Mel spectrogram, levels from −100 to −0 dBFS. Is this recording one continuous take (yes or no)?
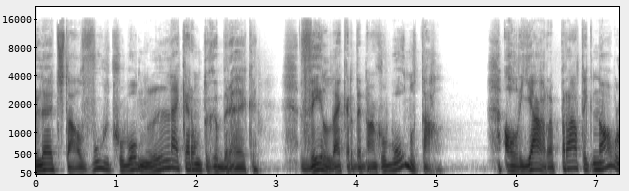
no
